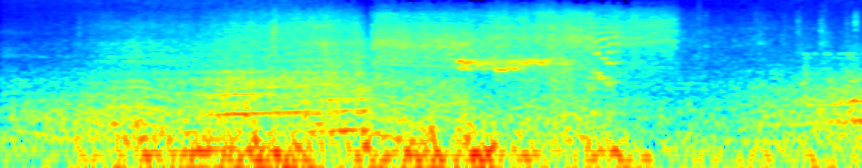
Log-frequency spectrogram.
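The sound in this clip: A car brakes to a stop on a city street with a loud rush of engine and tyre noise, a brief skidding squeal sliding downward before the sound eases.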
